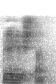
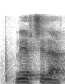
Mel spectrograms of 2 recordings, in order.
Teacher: dilimizdə ft xt s birləşmələri var bu birləşmələrdə uşaqlar t hərfi tələffüz olunmur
